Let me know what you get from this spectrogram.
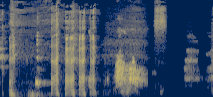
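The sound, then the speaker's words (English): A puppy yaps and yips in quick, irregular bursts, high-pitched little barks with a brief whine-like squeak among them. “Is that Oswald or is that I that can't was remember Murphy your other puppies?”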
